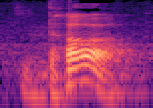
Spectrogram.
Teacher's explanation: ये ध महाप्राण भी है, घोष भी है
